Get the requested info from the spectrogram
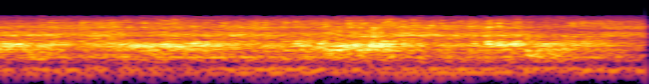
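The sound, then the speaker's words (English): A small motorboat's engine drones steadily as the boat from an American salmon vessel moves off across the water toward a Japanese vessel, a continuous low rumble with a slight swell in the middle and no voices. “The boat from the American salmon vessel pulled away and headed for the Japanese vessel.”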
